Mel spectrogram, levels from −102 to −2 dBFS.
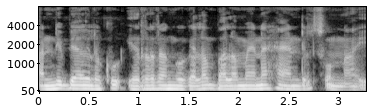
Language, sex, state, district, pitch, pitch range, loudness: Telugu, male, Telangana, Mahabubabad, 115 Hz, 110-120 Hz, -15 LUFS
